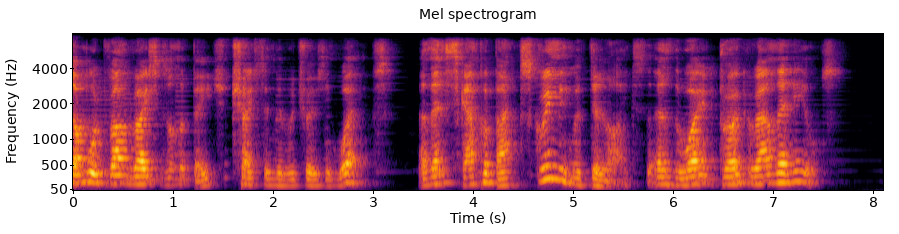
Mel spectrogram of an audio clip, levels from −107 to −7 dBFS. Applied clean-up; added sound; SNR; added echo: neural mask model DeepFilterNet 3.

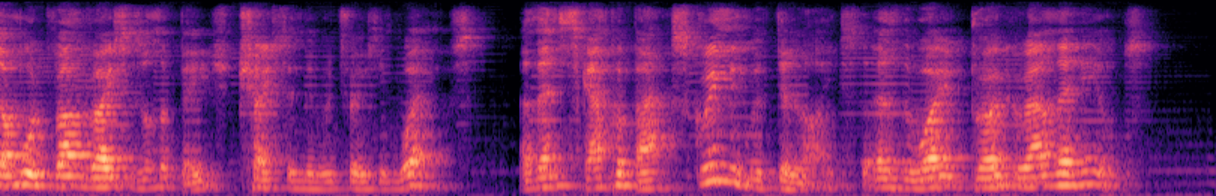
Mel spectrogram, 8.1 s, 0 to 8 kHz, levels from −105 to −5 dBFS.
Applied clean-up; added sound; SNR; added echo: neural separator model SepFormer DNS4.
